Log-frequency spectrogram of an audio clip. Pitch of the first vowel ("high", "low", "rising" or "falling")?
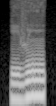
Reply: low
